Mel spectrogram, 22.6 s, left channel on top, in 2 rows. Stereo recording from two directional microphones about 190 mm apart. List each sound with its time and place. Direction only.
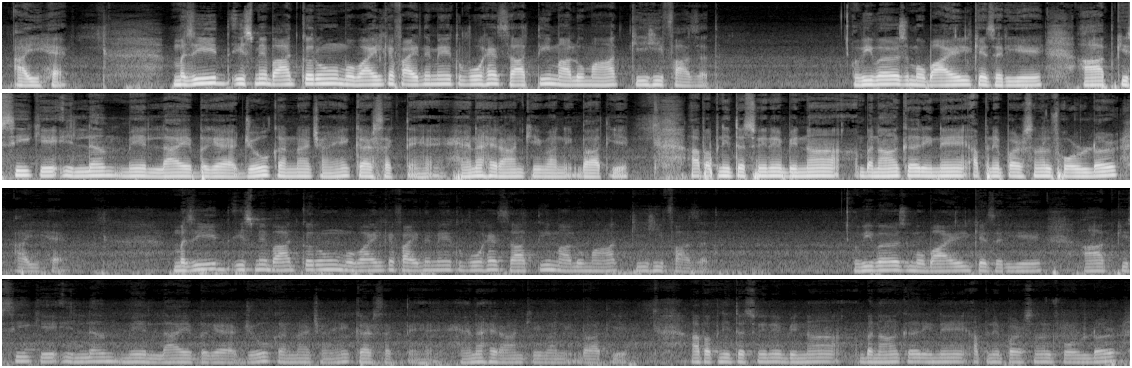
0.1 s speech: 55° left (ahead or behind)
1.7 s speech: 45° left (ahead or behind)
8.5 s speech: 45° left (ahead or behind)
